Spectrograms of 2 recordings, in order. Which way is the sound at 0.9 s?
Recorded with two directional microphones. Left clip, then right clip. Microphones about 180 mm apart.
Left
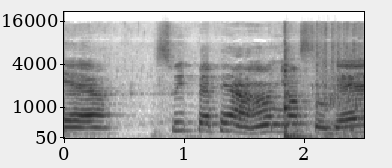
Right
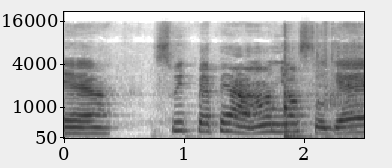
55° right (ahead or behind).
